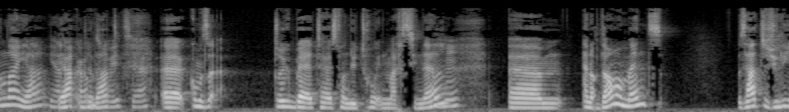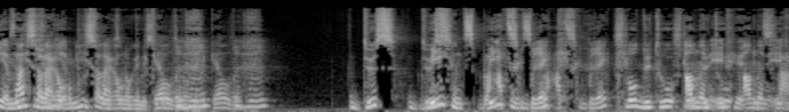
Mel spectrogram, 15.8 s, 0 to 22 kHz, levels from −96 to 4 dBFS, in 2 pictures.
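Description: At 5.89 to 5.96 s there's a short glitch from damaged data in the compressed stream. A stretch of bad bytes left the decoder misreading frames and losing sync, so it hunted for the next frame header, and you get that brief glitch.

From 7.97 s right through to the end, there's a doubled audio track. A second full-band copy of the speech trails about half a second behind and sits maybe 5 dB down. It cuts in abruptly, with no decay or room colour. That's likely a second, slower capture path mixed in alongside the first.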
